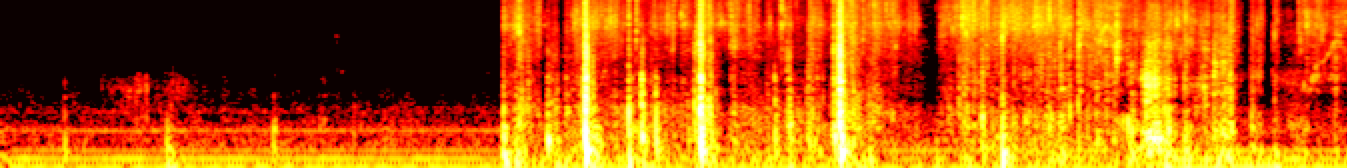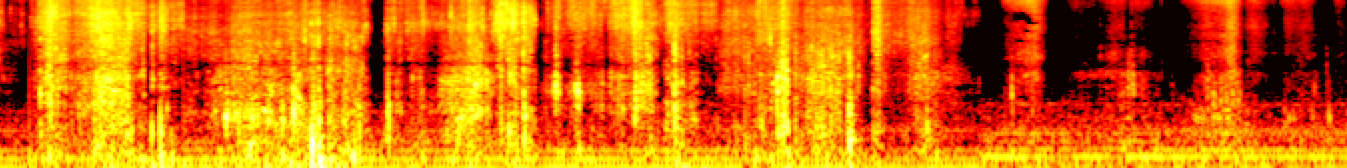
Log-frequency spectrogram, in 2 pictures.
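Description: Rustling and crinkling of blankets and reflective bubble-foil window shades being handled and pulled down inside a car, with frequent sharp clicks and knocks, starting about five seconds in.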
